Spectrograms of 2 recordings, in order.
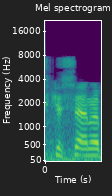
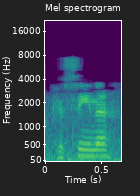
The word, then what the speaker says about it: Kissena: to six this is kissena boulevard for cocina I've heard of pronounced both ways major bust are up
